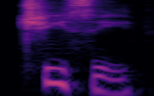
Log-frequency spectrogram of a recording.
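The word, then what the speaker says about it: Cichy: um Jack what's his how do you say last name cheesy c-i-c-h-y cheesy oh never sure he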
